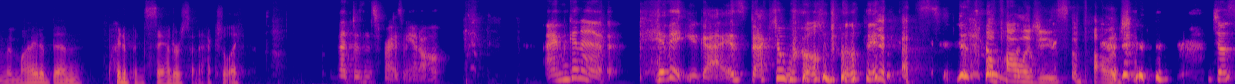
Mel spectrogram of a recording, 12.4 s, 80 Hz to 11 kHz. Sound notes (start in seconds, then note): 8.1 laughs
